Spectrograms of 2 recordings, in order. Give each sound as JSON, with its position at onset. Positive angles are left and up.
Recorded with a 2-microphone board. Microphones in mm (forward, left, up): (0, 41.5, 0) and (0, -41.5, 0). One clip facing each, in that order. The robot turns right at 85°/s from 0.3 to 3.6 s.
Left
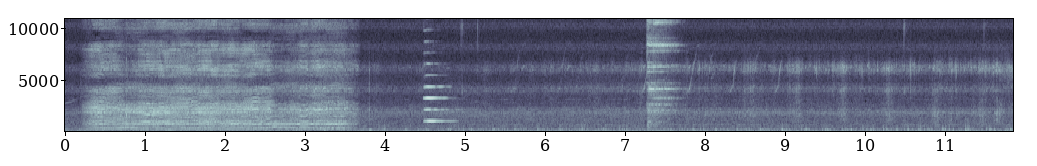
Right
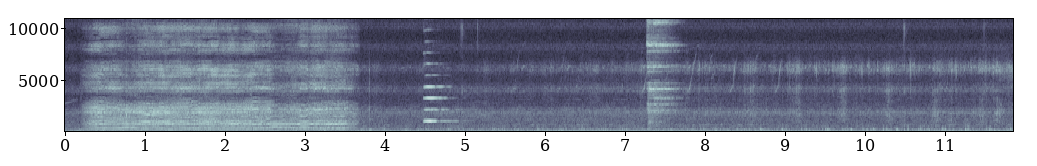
{"t": 4.5, "sound": "a violin", "side_deg": -30, "distance_m": 1.1}
{"t": 7.3, "sound": "cutlery clinking", "side_deg": 65, "distance_m": 4.5}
